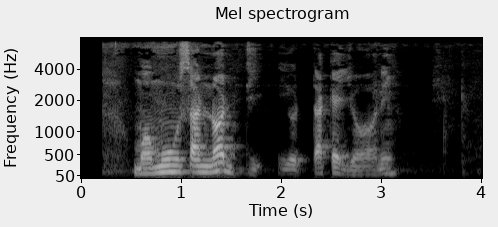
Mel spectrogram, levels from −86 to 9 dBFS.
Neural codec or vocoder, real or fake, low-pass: vocoder, 44.1 kHz, 128 mel bands every 256 samples, BigVGAN v2; fake; 7.2 kHz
